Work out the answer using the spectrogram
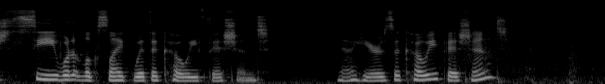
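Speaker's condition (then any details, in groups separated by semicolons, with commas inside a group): No condition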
